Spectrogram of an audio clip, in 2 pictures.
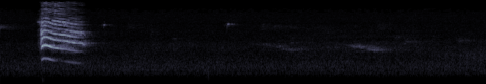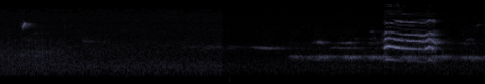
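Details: Yellow-bellied Sapsucker mew call, the call most heard in Kentucky: a soft, nasal, cat-like mew, once near the start and again near the end, each slurred and harmonic-rich, with faint bird calls between.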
